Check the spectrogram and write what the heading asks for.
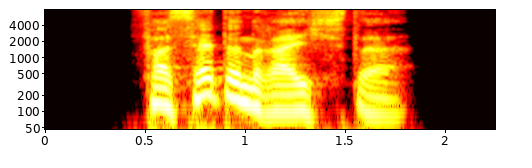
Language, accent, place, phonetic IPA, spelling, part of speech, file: German, Germany, Berlin, [faˈsɛtn̩ˌʁaɪ̯çstə], facettenreichste, adjective, De-facettenreichste.ogg
- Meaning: inflection of facettenreich: 1. strong/mixed nominative/accusative feminine singular superlative degree 2. strong nominative/accusative plural superlative degree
